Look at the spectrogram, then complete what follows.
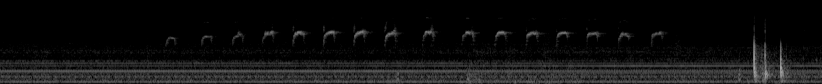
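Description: A newly hatched duckling peeping: about fifteen short, high peeps, roughly three a second, each rising then falling, starting a couple of seconds in, over the incubator's steady hum. Near the end, a few sharp knocks.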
